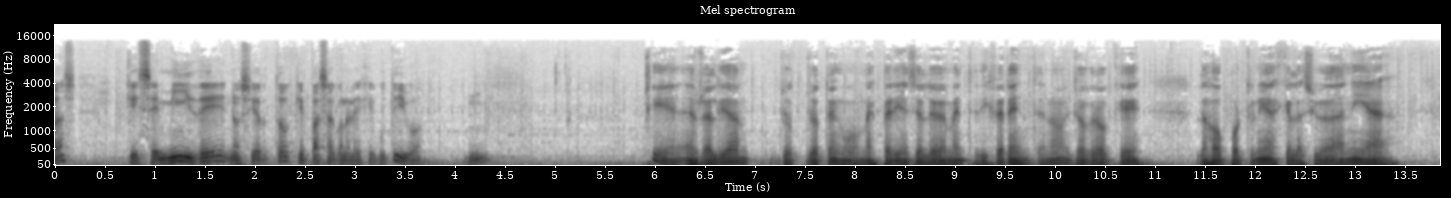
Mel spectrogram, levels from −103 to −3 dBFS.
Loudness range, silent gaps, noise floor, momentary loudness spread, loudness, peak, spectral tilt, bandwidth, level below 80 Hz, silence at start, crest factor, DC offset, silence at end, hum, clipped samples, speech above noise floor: 7 LU; none; -48 dBFS; 11 LU; -25 LUFS; -8 dBFS; -6.5 dB/octave; 13.5 kHz; -34 dBFS; 0 s; 18 dB; under 0.1%; 0.3 s; none; under 0.1%; 24 dB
